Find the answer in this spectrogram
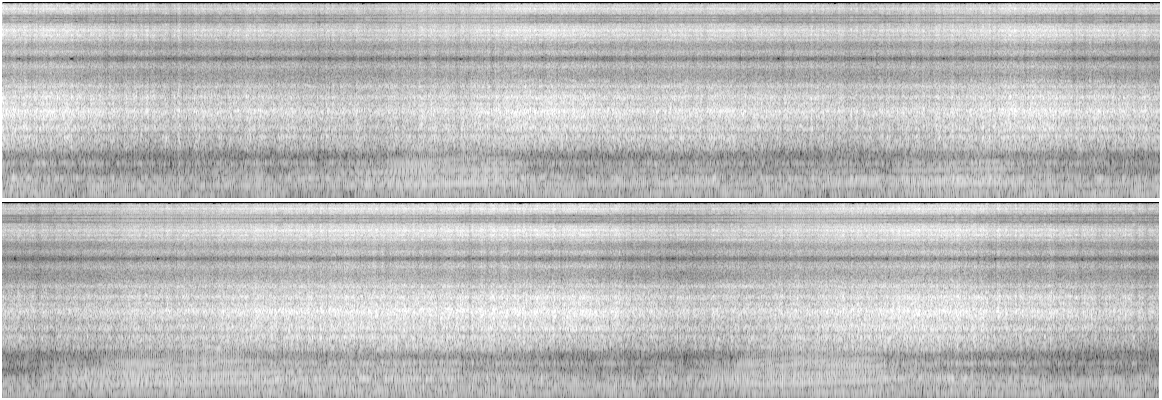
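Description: KTM motorcycle engine heard from on board, its pitch falling and rising again several times as the throttle is rolled off and opened through the bends, under a steady rush of wind on the microphone.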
